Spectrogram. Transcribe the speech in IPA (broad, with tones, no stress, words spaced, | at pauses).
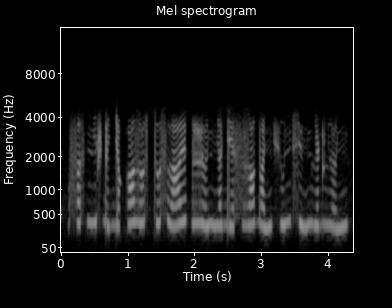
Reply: sˤɘ˨˥s ɲi˨˥sɖə˧˩˧ ɟə˧˩˧qʷɛ˨˥zˤu˨˥s to˨˥sðˤɛ˨˥ | ɮɵ˧˩˧ ɲɐ˨˥dʲɛ˧˩˧s zˤɵ˨˥dˤɛ˧˩˧ɲçu˨˥ɲ sy˧˩˧ɲʎɐ˨˥ɖʎɵ˧˩˧ɲ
